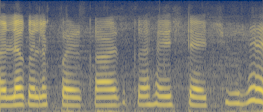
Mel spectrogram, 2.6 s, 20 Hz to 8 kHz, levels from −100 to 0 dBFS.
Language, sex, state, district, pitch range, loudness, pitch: Hindi, female, Himachal Pradesh, Shimla, 210-230 Hz, -19 LUFS, 225 Hz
